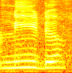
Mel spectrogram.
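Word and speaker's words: knead: और नीड, इसमें के साइलेंट है।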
